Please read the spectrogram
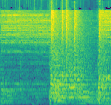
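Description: Drum kit playing a short break in a live jazz band number: a quieter cymbal wash, then about a second in a sudden louder fill of drum and cymbal hits leading back into the band.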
